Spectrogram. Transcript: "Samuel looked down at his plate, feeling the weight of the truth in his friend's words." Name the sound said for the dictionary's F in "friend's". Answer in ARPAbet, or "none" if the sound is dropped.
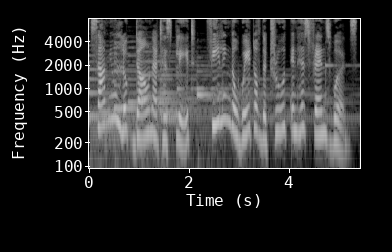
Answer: F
